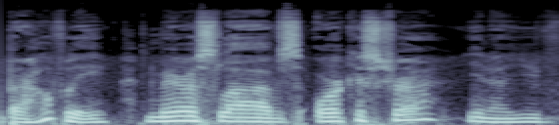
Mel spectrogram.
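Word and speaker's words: Miroslav Vitouš: You were on tour with I can never really say this right, but hopefully Miroslav's orchestra. You've Miroslav Vitus.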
